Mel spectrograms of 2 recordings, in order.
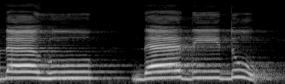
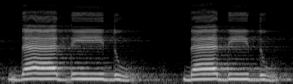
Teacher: Ujung lidah menyentuh tempat tumbuh gigi seri atas. Jadi jangan terlalu ke gusi. Jangan dadidu, jangan terlalu gede, tapi ini dadidu. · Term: dal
